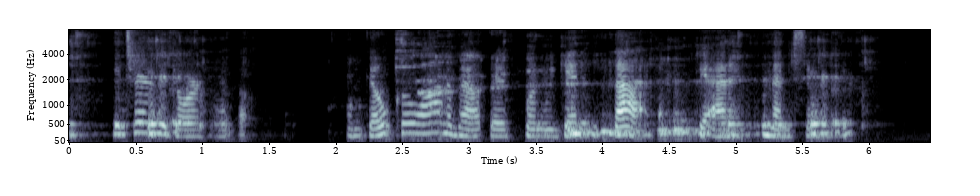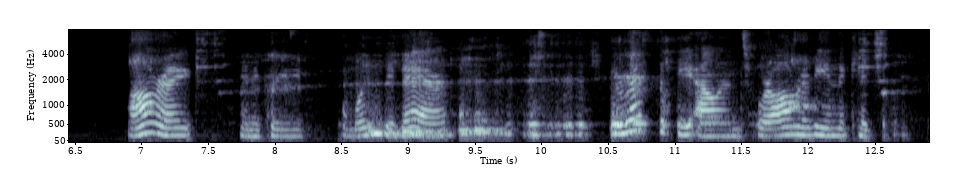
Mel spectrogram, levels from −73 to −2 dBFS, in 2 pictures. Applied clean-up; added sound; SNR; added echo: neural mask model RNNoise.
